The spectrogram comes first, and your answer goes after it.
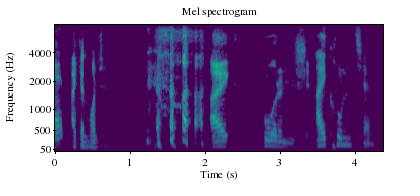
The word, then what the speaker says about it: Eichhörnchen: I can hunch Eichhornchen. Eichhornchen. It's Eichhörnchen.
